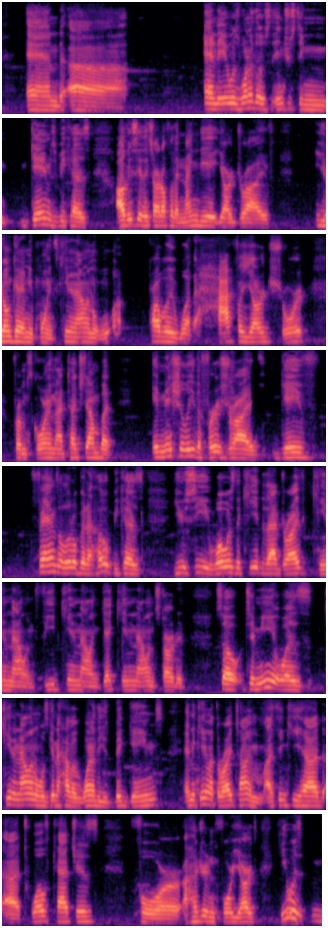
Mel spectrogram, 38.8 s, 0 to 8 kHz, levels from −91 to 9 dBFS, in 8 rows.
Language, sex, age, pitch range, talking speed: English, male, 20-39, 120-145 Hz, 160 wpm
